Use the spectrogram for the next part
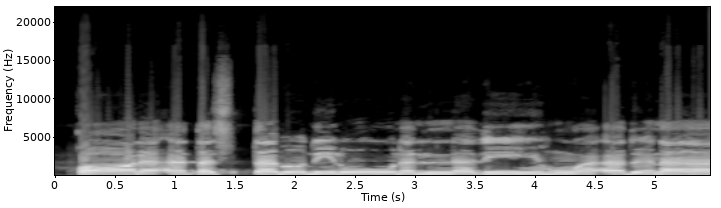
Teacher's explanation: قال کے قاف کو منہ بھر کے پڑھنا ہے، ادنا کے نون کو کھینچ کر کے پڑھنا ہے، اس لیے کہ نون کے اوپر کھڑا زبر ہے۔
